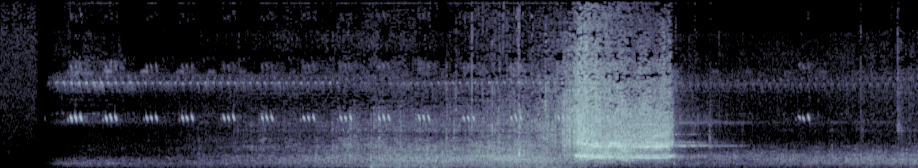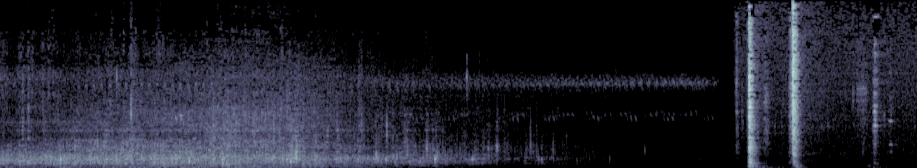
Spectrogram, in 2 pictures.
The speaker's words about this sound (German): Draußen auf der Straße hörte man verschiedene Fahrzeuge parken. Autotüren schlugen zu.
